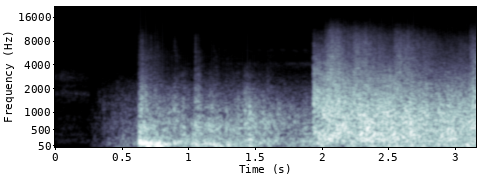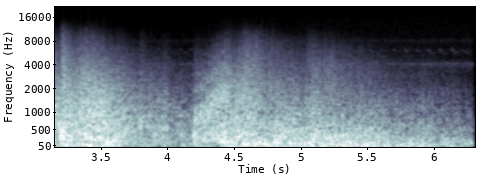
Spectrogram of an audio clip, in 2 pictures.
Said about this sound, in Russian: К ночи расплясалась гроза. То где-то за лесом притопнет, то за фермой.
